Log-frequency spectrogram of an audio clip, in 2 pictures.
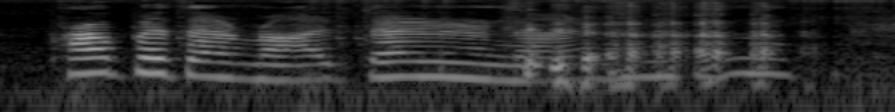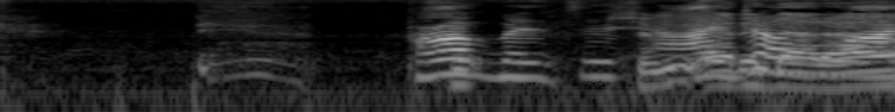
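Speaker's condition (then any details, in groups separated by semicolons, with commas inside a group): Traumatic brain injury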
